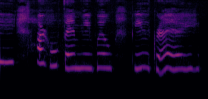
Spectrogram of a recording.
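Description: A young girl singing an improvised tune in a high voice, about five notes, the last one held longest with a wavering pitch.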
